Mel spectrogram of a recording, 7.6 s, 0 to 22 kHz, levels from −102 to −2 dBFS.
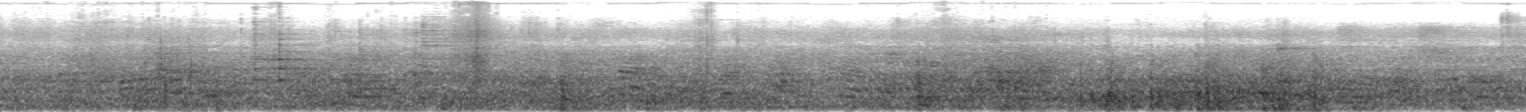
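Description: No technical faults can be heard anywhere in this recording of sounds, so the signal arrives intact throughout.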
